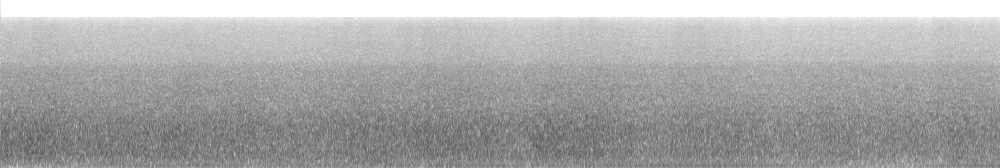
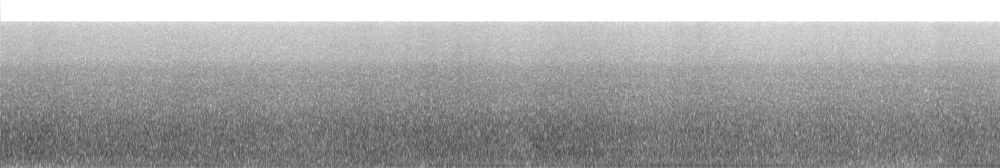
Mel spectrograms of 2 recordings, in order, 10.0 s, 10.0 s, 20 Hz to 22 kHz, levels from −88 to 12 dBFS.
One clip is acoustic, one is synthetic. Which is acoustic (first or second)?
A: second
